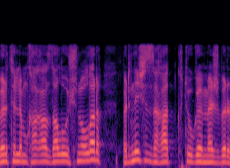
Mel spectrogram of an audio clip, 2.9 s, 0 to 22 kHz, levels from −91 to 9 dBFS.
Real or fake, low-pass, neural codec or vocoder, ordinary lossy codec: fake; 7.2 kHz; codec, 16 kHz, 4 kbps, X-Codec, HuBERT features, trained on LibriSpeech; none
